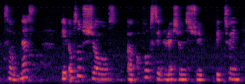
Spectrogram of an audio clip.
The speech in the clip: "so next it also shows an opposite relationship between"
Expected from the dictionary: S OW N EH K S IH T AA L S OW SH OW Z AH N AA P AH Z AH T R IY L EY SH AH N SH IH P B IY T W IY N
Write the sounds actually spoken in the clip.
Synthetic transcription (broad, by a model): S OW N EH S IH T AA L S OW SH OW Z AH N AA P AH S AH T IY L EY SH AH N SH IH P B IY T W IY N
